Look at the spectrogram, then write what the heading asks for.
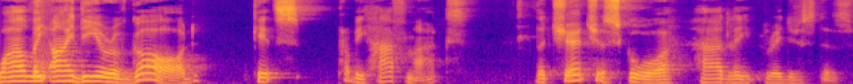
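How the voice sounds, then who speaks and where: Talking at a very slow pace, a man with a New Zealand accent and fairly high pitch uses lively intonation. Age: old. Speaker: visiting preacher. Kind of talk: sermon. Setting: church.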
